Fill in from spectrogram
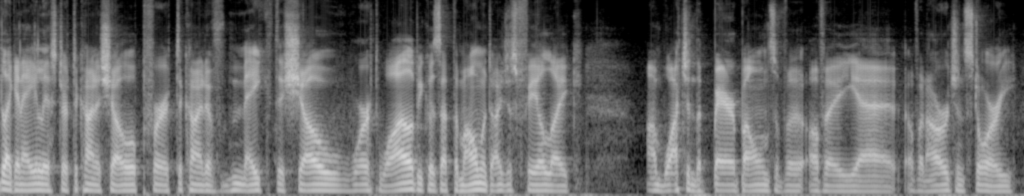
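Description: A man's voice: fairly low pitch, bright, forceful tone, clean tone. A man co-hosting a podcast, chatting casually in a rambling way, with lots of fillers and restarts. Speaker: podcast co-host. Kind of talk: casual review chat.

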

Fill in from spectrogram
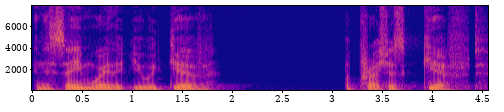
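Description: A man leading a meditation speaks softly and relaxedly, his pitch staying very even. He delivers short phrases slowly, with long, unhurried pauses in between.

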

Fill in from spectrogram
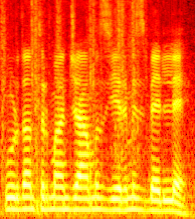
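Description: A young man giving casual, excitable commentary on his own gameplay, fretting aloud and yelping at near falls. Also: on the high side, fast, a little hiss or hum. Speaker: gaming YouTuber.

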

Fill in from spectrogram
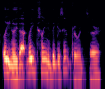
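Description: A man's voice: mid-range voice, expressive, fast, dark tone. A man co-hosting a podcast, bantering bluntly in casual chat. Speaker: podcast co-host.

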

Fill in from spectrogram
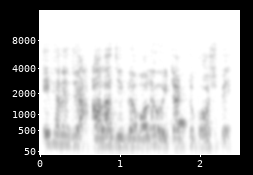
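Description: A man's voice: on the high side, moderate pace, sharp tone, far from the mic, dull audio. A man teaching Quran pronunciation, patiently demonstrating letter sounds and repeating them. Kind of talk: online tajweed lesson. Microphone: online class audio.

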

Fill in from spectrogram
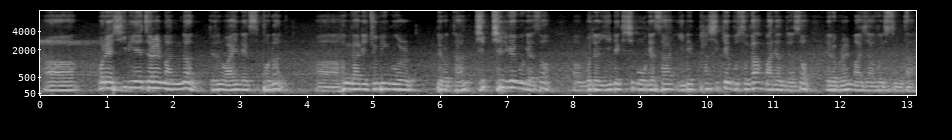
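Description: A man welcoming visitors in a formal speech, often pausing with "uh", speaking into a handheld mic. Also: medium pitch, dark tone. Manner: frequent "uh" fillers while speaking freely. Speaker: expo organizer welcoming visitors. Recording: distant mic with outdoor noise.

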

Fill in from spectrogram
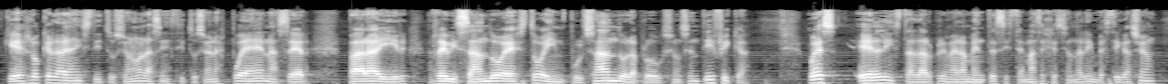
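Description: A man's voice: lowish voice, normal speed, a little mellow. A man giving an academic conference talk as a professor, speaking in a conversational way and checking in with the audience through rhetorical questions. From Venezuela. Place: university lecture hall.

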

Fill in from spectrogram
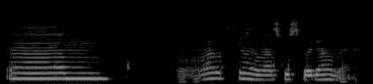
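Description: A woman's voice: sits high, dark tone, lo-fi sound. A woman hosting a gaming channel, giving casual gameplay commentary, chatty and reading on-screen text aloud as she reacts to it.

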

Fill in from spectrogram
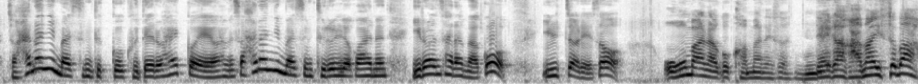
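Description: A middle-aged woman teaching a children's devotional as a Sunday school teacher, talking straight to the kids and acting out little quotes as she goes. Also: low voice. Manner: animated, acts out quotes for children; speaks directly to kids, warm storytelling teacher tone.

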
